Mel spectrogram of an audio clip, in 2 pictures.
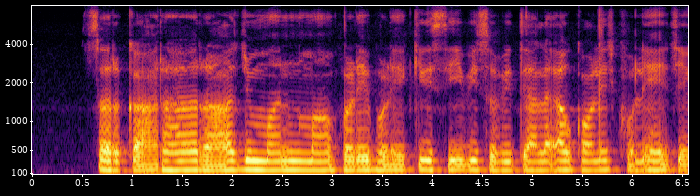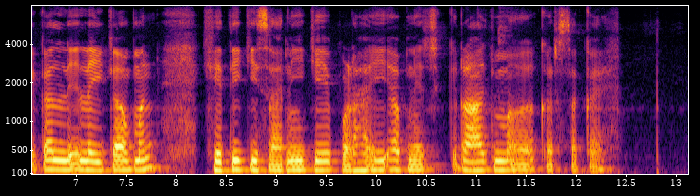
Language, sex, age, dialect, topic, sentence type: Chhattisgarhi, male, 25-30, Central, agriculture, statement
